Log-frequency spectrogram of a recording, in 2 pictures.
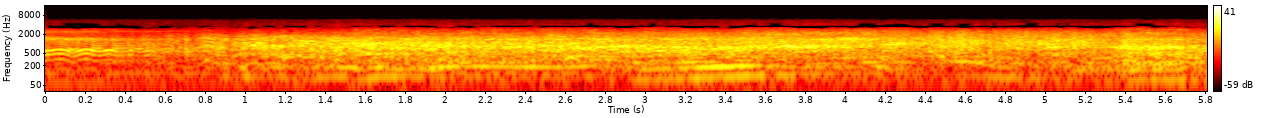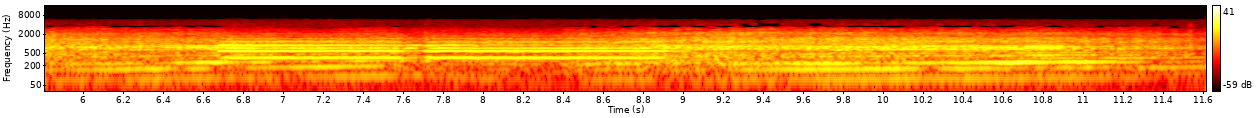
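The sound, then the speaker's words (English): A radio drama sound effect of a car driving fast through traffic: a steady, loud engine roar with rising and falling revs, joined partway through by a sustained horn-like tone. “Isn't he driving awfully fast, dearie? I'll say he is. We just went through a stoplight. I better tell him to slow down.”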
